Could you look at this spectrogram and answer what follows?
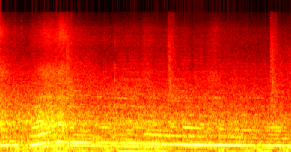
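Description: A Jaguar F-Type sports car accelerates hard along an open road, its engine note rising and climbing in pitch as it pulls through the gears, loud and close from inside the car, with no talking.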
